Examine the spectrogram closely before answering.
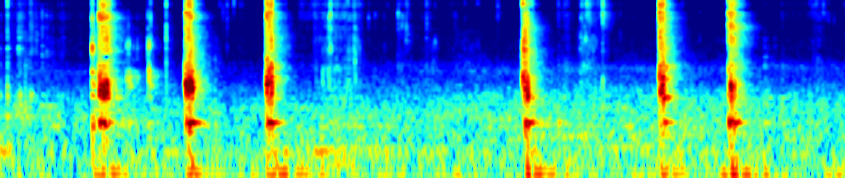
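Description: Hands pat and slap sticky slime, making sharp wet pops.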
